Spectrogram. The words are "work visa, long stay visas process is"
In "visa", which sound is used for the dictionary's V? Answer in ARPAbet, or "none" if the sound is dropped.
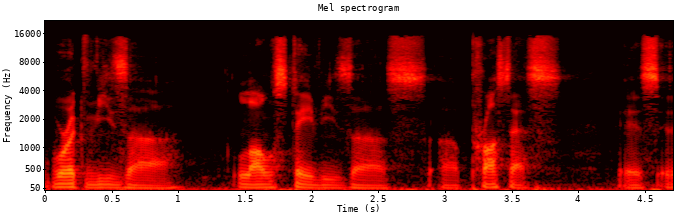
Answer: V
